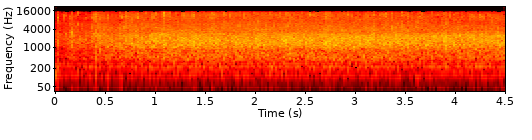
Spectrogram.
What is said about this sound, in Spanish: Oh, dale un aplauso al Señor.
